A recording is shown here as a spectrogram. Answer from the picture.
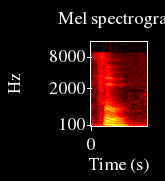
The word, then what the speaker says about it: Fu: Yes, Moses Fu, F-U.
